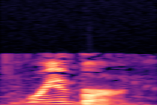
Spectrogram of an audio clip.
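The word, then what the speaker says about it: Ranburne: Ranburn. We're in Ranburn, Alabama. – Ranburn? – Ranburn. – Oh, Ranburn. I thought there was a D in it.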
